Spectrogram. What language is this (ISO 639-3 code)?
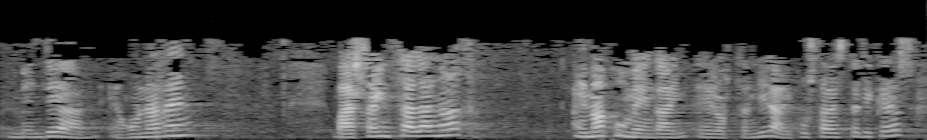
eus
